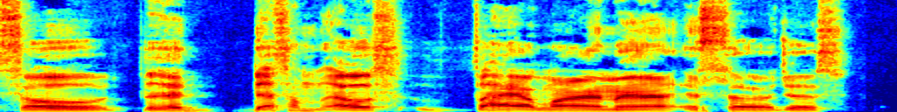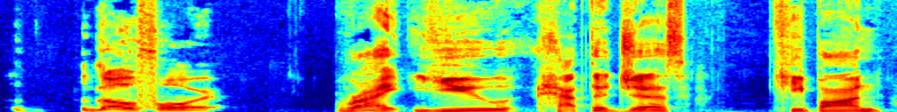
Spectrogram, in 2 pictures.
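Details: Stuttering in an adult man who has stuttered for as long as he can remember.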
